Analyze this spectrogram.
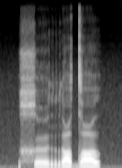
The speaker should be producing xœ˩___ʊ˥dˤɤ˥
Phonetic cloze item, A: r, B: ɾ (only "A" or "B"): A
